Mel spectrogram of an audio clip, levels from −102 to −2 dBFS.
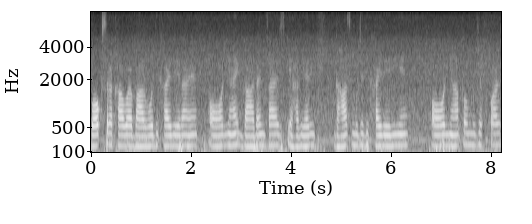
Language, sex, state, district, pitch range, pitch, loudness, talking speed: Hindi, female, Bihar, Bhagalpur, 175-185 Hz, 180 Hz, -18 LUFS, 210 wpm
